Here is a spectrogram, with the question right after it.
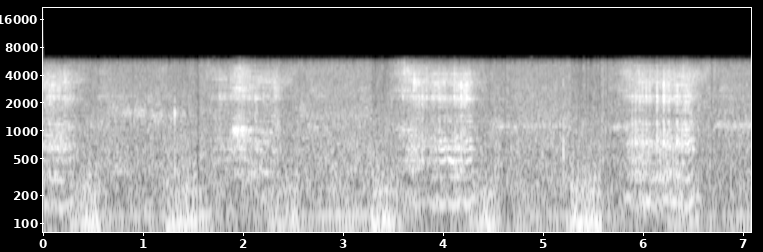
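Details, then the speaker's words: Man passed out asleep on a couch around 7:46 in the morning, snoring "like a dying horse": harsh, rattling snores with each breath, about four in seven seconds, over steady room noise. "This motherfucker snores like a dying horse. I'm not even joking."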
